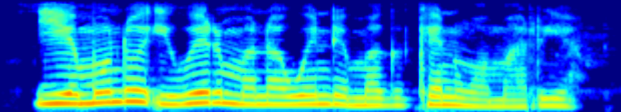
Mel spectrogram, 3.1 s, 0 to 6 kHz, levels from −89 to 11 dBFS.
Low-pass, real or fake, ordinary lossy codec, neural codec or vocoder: 5.4 kHz; real; none; none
